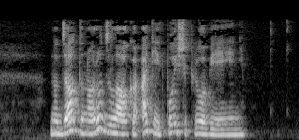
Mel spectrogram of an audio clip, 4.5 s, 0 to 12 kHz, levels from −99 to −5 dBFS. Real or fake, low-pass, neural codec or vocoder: real; 7.2 kHz; none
